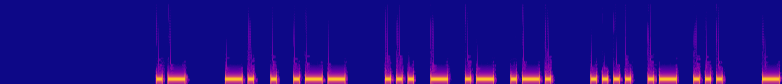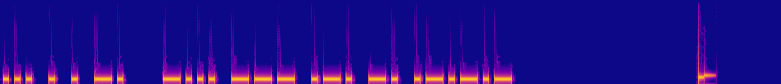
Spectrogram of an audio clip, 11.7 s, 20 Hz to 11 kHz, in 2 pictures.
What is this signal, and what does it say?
Morse code, heard as a keyed tone, about 28 wpm, 700 Hz. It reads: A NEW STAR HAS BEEN BORN.
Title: Sentences from Top 1000 Words - Review Part 2 - 28wpm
